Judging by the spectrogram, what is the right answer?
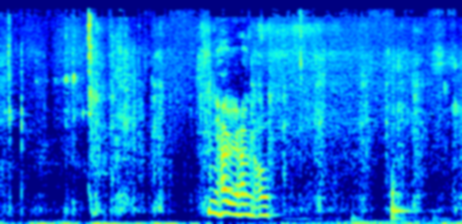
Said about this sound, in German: Man hört auch nicht das Gekrasche von der Tüte. Nein, niemals. Vielleicht sollten wir aufhören, Chips zu essen, okay, jetzt, jetzt.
